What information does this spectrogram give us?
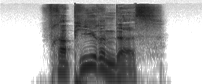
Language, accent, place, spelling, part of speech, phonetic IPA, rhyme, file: German, Germany, Berlin, frappierendes, adjective, [fʁaˈpiːʁəndəs], -iːʁəndəs, De-frappierendes.ogg
- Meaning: strong/mixed nominative/accusative neuter singular of frappierend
